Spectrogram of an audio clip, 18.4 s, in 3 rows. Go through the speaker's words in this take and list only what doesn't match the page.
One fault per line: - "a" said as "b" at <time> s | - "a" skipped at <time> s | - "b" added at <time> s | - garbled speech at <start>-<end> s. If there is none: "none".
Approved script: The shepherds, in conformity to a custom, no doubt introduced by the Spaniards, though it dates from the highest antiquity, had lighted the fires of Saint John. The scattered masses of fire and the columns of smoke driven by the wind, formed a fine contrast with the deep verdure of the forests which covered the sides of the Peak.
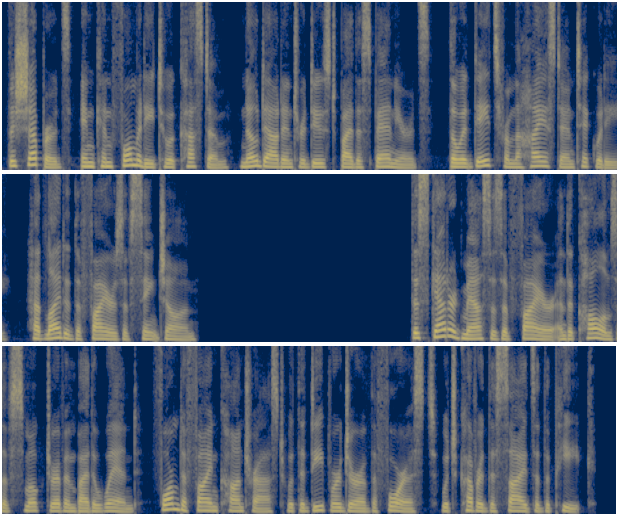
none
